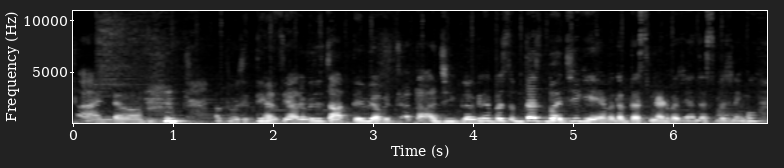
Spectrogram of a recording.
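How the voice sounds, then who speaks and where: Woman, casual vlog chat, self-mocking, animated, gravelly voice, handheld phone mic. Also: a little high, moderate pace. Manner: animated, laughing at herself. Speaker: vlogger. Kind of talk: casual vlog chat in Hindi mixed with English. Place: at home getting ready.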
